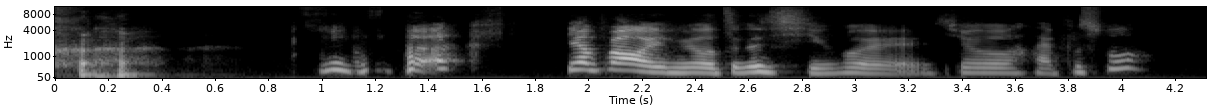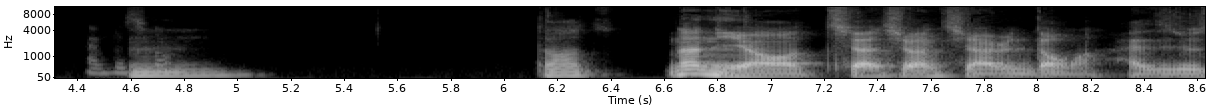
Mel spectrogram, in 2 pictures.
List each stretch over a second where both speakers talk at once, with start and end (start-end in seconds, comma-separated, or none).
none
